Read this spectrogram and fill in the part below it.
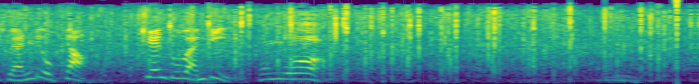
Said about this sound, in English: The orderly applause inside the vast National People's Congress is a stark contrast to the months of prolonged protest we've seen on the streets of Hong Kong.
